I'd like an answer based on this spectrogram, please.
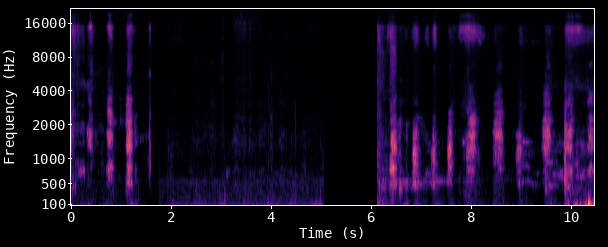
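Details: Dog barking indoors in short, sharp broadband bursts, a few at the start and then a rapid irregular run after a pause. A low steady hum fills the quiet middle stretch.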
